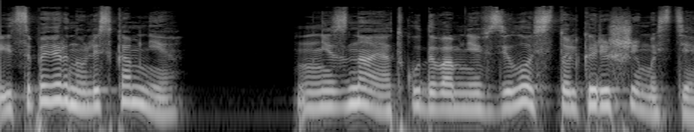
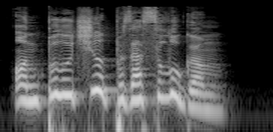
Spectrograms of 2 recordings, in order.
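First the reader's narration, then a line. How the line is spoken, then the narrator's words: Shouting out. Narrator (Russian): выкрикнула Адель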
